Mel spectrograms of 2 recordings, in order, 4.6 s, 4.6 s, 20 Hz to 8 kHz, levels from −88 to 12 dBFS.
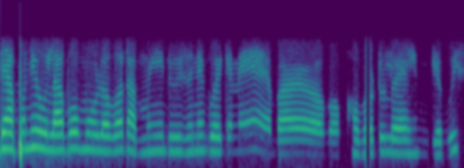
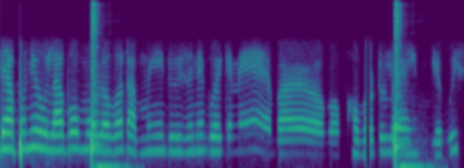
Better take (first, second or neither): first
